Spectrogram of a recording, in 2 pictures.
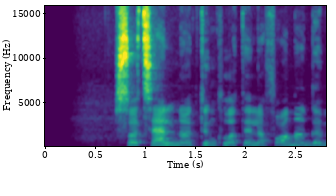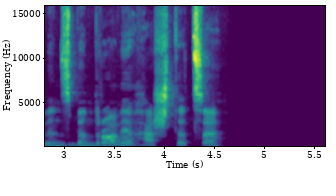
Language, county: Lithuanian, Kaunas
